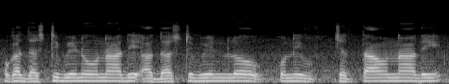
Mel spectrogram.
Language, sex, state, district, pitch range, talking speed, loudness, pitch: Telugu, male, Telangana, Mahabubabad, 150-160 Hz, 145 wpm, -15 LUFS, 155 Hz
